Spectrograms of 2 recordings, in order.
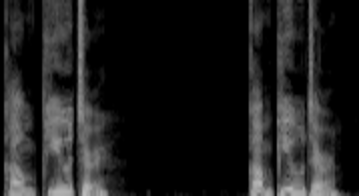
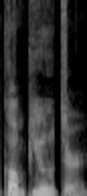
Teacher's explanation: feeling that smooth transition from the nasal M to the lip driven P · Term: MP cluster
